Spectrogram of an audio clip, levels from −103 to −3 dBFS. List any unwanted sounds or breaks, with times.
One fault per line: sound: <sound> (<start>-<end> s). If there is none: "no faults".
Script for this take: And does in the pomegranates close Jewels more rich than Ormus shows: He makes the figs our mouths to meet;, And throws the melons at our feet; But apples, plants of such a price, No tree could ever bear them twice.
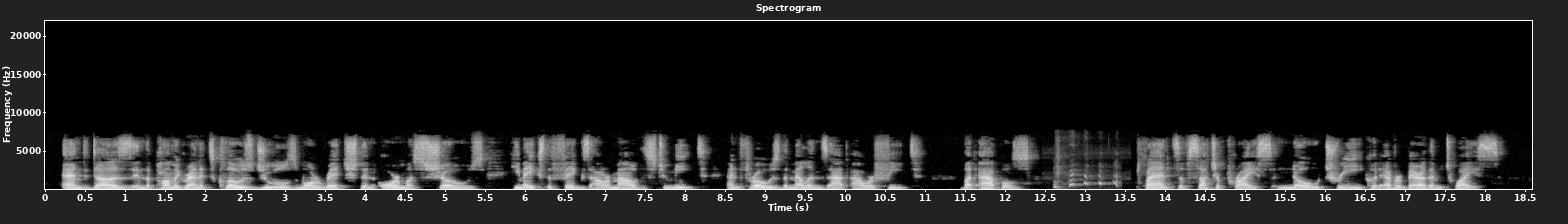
sound: laugh (12.6-13.5 s)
